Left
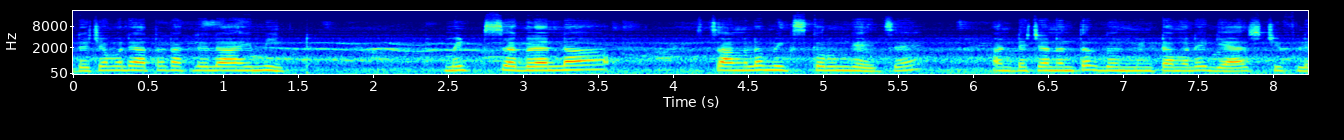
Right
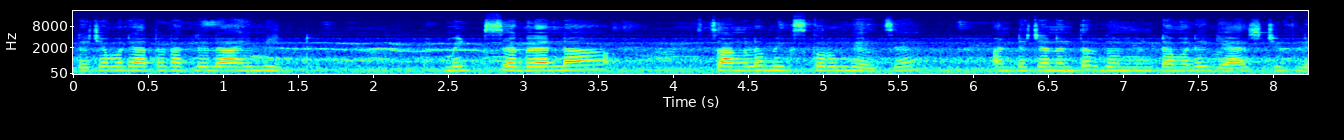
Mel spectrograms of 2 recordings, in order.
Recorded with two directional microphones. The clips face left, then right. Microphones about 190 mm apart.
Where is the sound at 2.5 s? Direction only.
20° left (ahead or behind).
